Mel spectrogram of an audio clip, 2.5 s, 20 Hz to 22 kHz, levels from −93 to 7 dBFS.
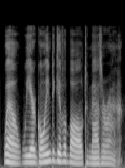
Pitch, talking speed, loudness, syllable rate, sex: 155 Hz, 240 wpm, -18 LUFS, 5.7 syllables/s, female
